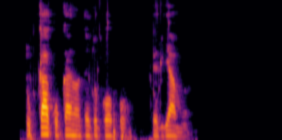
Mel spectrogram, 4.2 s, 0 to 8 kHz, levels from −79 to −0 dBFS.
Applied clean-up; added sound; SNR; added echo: neural mask model Resemble Enhance denoiser.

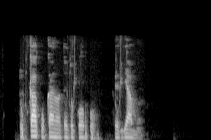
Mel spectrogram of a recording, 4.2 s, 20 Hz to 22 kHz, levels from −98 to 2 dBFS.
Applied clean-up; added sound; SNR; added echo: neural mask model RNNoise.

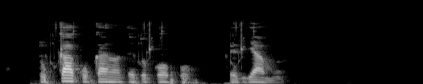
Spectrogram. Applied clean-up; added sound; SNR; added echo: classical method log-MMSE.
